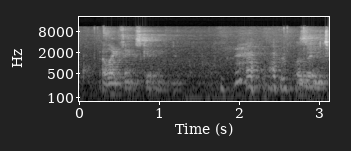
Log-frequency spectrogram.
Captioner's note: laughter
